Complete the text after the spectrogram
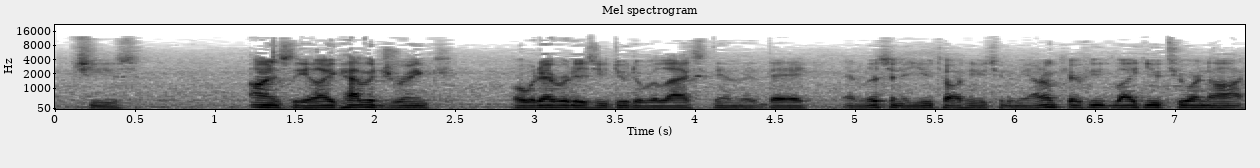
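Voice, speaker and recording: A man speaks in a very deep, low pitch with an American accent. His intonation is fairly even, and there is noticeable background noise. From United States. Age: 30s. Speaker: podcast host. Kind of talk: solo podcast monologue.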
